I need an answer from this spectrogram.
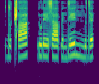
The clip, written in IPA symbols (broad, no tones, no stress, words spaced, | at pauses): doǁaː | ɾuɾeːsaːpe ndeːŋu ŋɯdɛ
